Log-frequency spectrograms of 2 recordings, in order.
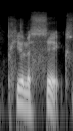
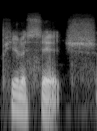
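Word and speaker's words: Pulisic: robert faddle misspelling pulitzix he says peeler six not pure sich i wonder why that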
